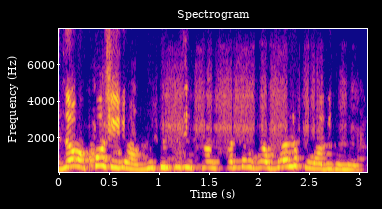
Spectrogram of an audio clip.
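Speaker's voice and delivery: fast, tumbling line reading; rushed delivery. Acted. Retelling Elphaba's retort to a friend, fast. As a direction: race through the line. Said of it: "I'm doing very fast".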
